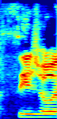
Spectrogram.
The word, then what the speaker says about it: Sigil: once again tammy tanuka seizure inspired i believe i'm pronouncing it right because i was told down in my comments that it's kind of like with a j versus a g how it spells so i hope i'm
